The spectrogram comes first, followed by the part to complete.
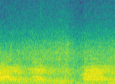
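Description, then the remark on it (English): A steady, broad roar of a crowd cheering, coming through a television, holding loud throughout with a brief dip in the middle before swelling again. “Ferguson kills himself as the crowd is cheering on his son. You can hear it from the television.”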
